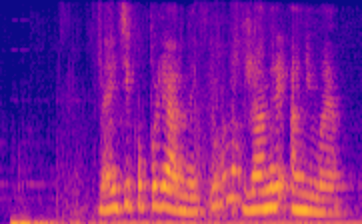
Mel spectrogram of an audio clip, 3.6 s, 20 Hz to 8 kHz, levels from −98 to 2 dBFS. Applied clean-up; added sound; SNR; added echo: neural separator model SepFormer DNS4.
